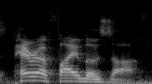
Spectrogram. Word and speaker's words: Paraphilosoph: Hold on, I'm pulling up the YouTube channel so that I can say the name correctly. It's Paraphilosoph.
